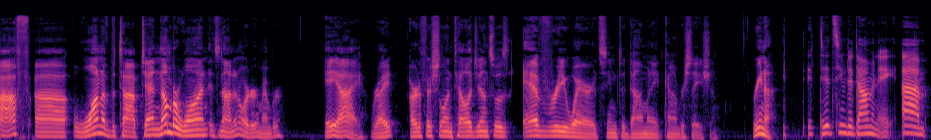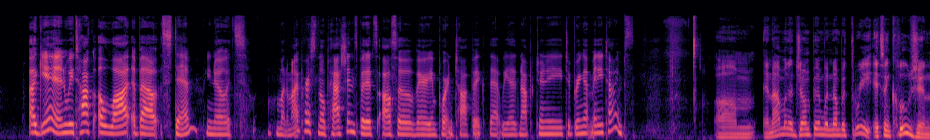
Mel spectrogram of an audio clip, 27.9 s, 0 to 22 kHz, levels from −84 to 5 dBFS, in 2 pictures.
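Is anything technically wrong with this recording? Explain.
No, nothing technically wrong can be heard in this speech recording. Nothing in it points to a problem with how it was captured, processed or played back.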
